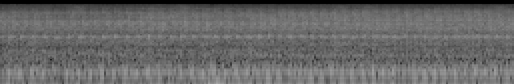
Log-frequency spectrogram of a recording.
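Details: First-generation fuel-injected Honda Beat scooter, kick-started, idling: busy clattery tick about four per second over steady hum; noisy top end, valve clearance suspected, adjustment next, not confirmed.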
